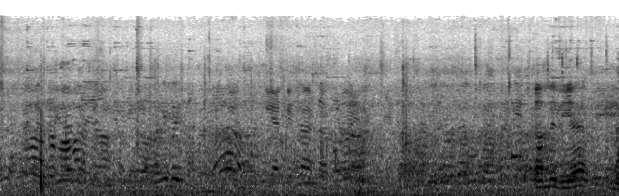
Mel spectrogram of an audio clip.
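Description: Several men talk at once in a bustling outdoor crowd.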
